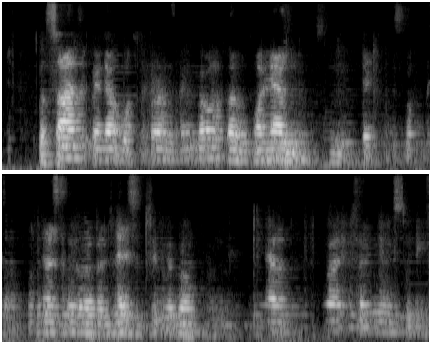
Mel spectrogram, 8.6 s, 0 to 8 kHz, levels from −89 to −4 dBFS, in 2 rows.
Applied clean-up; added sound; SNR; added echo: neural mask model DeepFilterNet 3.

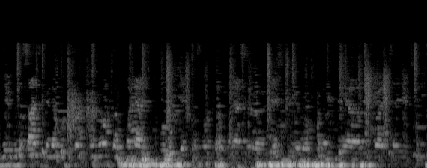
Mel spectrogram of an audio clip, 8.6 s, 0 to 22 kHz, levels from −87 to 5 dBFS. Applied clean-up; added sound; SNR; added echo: classical method WPE with log-MMSE.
